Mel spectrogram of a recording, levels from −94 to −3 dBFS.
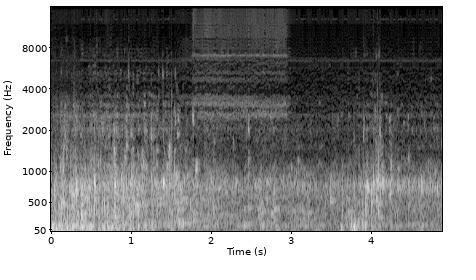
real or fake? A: fake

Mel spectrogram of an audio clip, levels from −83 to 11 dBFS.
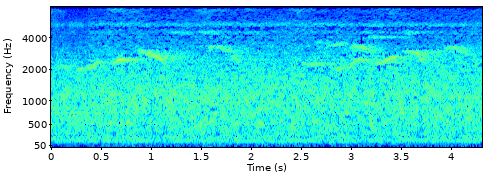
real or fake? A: fake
